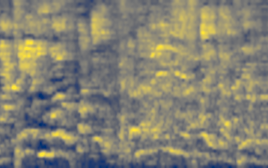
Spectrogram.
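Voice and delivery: high-pitched indignant cry; hammed-up anguished protest; angry outburst. Acted outburst at the light.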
